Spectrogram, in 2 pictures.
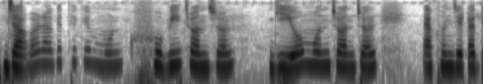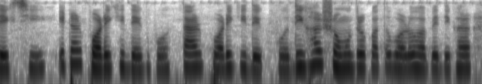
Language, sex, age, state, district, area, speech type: Bengali, female, 45-60, West Bengal, Paschim Bardhaman, urban, spontaneous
